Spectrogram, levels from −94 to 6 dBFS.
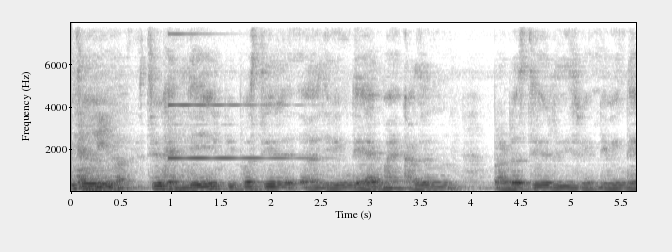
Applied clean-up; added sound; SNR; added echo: none; Ringtone / Bell; 15 dB; reverberation time 0.3 s.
